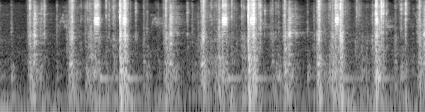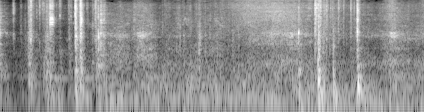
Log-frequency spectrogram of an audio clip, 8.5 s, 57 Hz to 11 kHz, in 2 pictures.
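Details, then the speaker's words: 1992 Volvo 460 turbo, first start after engine removal and manifold gasket change: slow labored cranking about one compression beat a second without firing; owner says battery isn't dead and suspects the ignition switch. "lovely and slow turnover it's not a dead battery I can assure you"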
